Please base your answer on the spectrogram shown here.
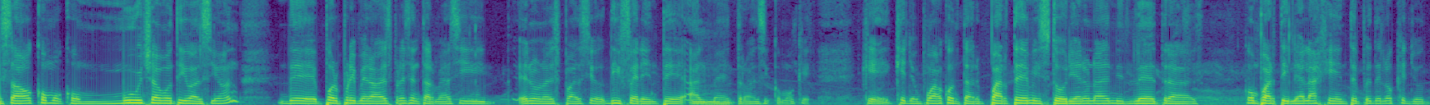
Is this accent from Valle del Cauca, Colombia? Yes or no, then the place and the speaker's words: yes; Cali, Valle del Cauca, Colombia; moved away as an adult; now in Spain; De por ahí, ay, de Cali, Colombia, Y pues bueno, tengo 29 años, vengo de Cali, llevo aquí año y medio.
